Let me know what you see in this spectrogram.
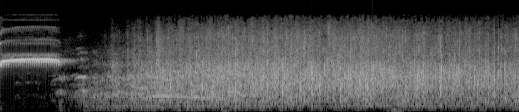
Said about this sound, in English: Clement Freud was speaking as the whistle went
